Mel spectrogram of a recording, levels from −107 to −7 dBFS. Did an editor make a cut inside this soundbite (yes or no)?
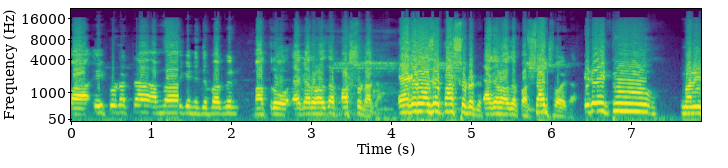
yes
